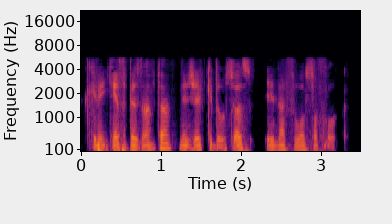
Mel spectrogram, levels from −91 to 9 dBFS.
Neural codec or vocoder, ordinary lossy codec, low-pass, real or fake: codec, 16 kHz, 2 kbps, X-Codec, HuBERT features, trained on general audio; MP3, 32 kbps; 5.4 kHz; fake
